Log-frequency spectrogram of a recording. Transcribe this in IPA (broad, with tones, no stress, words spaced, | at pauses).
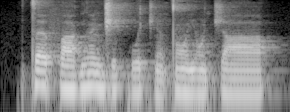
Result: tɛ˦faː˧ ɡɛ̃˦ d͡ʒi˧kʷɛ˨˦ t͡ʃɛ̃˨tɔ̃˧jɔ̃˧ t͡ʃaː˧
